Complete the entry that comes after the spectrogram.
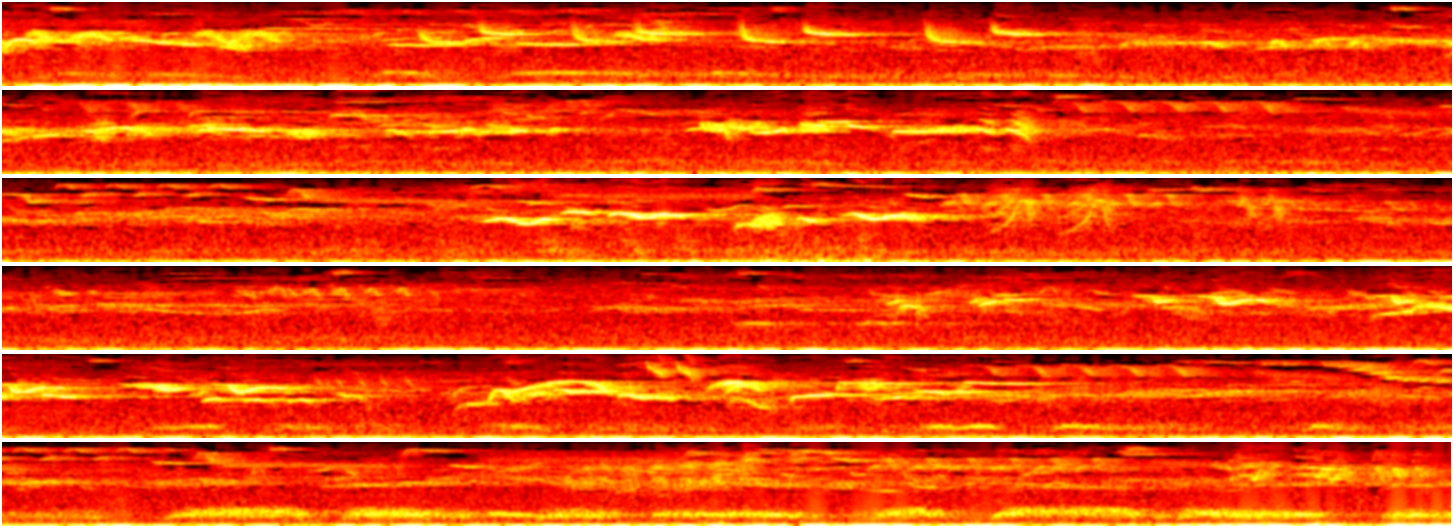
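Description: Birds chirping and singing in a busy chorus of short, quick notes that rise and fall. About two-thirds of the way in, a lower-pitched run of notes joins them.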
